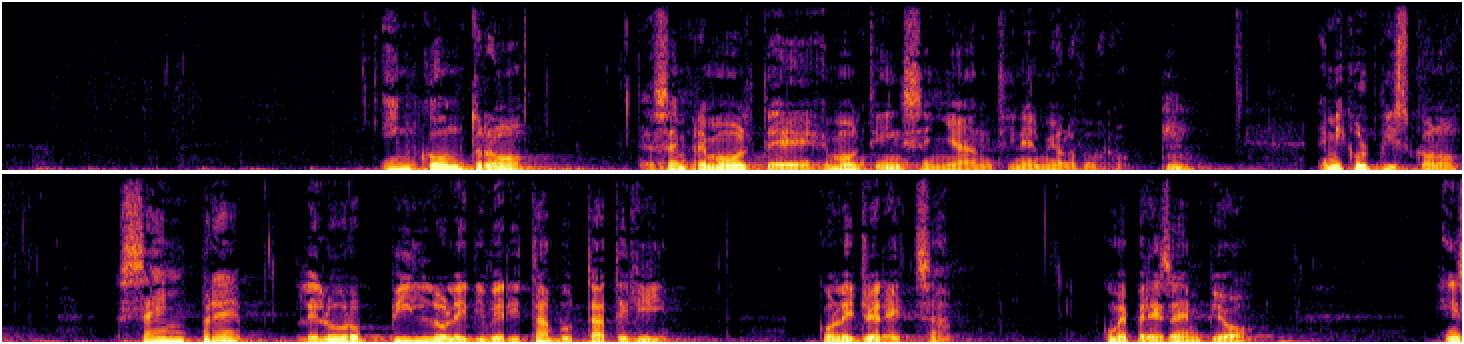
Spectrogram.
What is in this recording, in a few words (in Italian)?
Lettura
